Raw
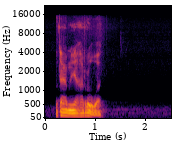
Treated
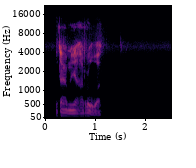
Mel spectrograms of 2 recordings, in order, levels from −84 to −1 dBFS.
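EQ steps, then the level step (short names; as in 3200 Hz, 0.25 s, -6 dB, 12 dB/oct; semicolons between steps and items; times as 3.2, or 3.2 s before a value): band-pass 5000 Hz, Q 5.4; +4.5 dB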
